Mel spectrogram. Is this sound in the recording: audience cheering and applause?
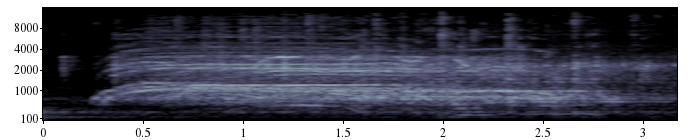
yes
